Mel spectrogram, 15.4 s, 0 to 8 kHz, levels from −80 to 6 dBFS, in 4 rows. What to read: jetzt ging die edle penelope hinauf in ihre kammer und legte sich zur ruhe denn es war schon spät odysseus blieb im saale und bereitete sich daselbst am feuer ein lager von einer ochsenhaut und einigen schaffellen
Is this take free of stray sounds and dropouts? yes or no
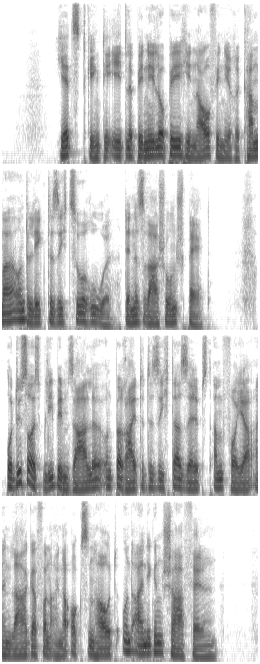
yes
